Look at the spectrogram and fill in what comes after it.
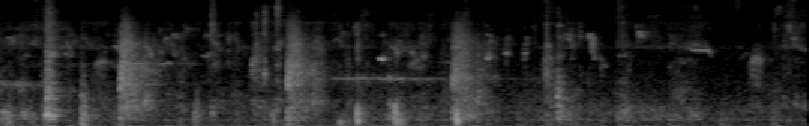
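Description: Near silence, with faint scattered bird chirps and light clicks.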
